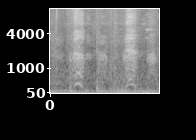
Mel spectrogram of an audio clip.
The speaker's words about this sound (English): Wait, why are you breathing heavily? You're a robot. I wanted to fit in.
